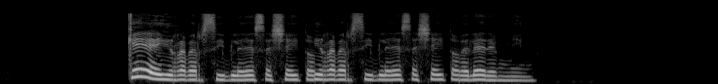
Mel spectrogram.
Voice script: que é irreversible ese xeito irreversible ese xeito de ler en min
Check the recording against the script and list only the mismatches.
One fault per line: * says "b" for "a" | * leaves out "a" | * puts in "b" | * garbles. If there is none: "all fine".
all fine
